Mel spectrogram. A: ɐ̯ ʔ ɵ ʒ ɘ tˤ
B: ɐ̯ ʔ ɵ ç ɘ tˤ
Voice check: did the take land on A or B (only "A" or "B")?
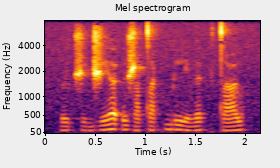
A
